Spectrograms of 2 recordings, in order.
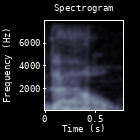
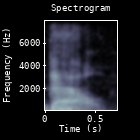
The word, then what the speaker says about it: Tao: it actually was the dow she's got a beautiful harp here the dao of course it's spelt t-a-o which is taoism taoism but we pronounce it with the d of course and it's a very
